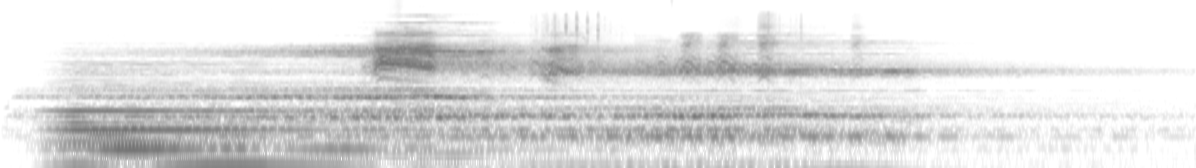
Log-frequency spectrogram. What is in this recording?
ab hauntedharbour atmos
intro to the haunted harbour layered with crow effect
ambient, atmospheres, drone, evolving, experimental, freaky, horror, pad, sound, soundscape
